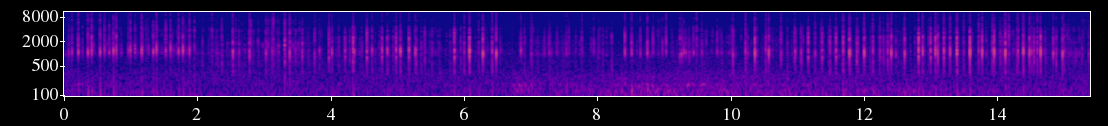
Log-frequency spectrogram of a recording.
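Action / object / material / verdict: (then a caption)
tap / small printed cardboard chocolate box / cardboard / none. Fingertips and short nails tap quickly across both sides and edges of a small, hollow printed cardboard box of Marble chocolates. The result is a steady stream of quiet, dry, hollow clicks centered around 1 kHz with almost no ring. The taps grow denser in bursts toward the middle and end.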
